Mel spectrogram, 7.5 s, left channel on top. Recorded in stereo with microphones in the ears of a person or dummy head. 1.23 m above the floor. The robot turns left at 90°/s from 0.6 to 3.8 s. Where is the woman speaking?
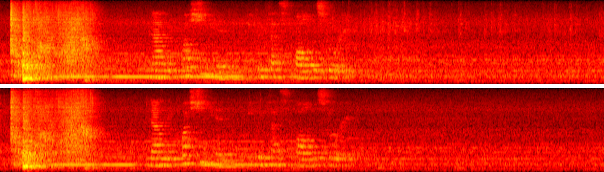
60° right, 0.5 m; by 4.4 s 120° left, 0.5 m.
